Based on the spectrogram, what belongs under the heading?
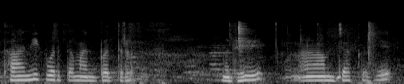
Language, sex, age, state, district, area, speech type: Marathi, female, 45-60, Maharashtra, Osmanabad, rural, spontaneous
